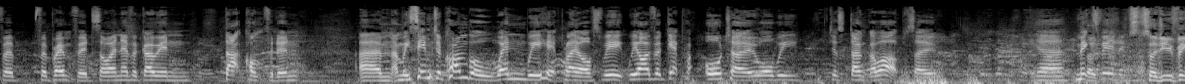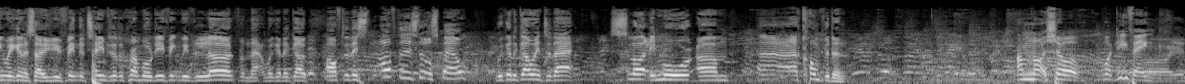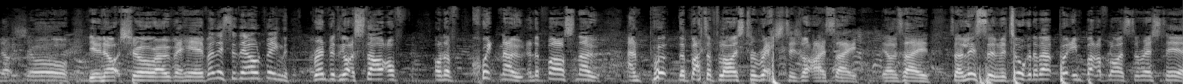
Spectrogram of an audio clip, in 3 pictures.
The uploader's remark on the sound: post-match podcast from the pub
